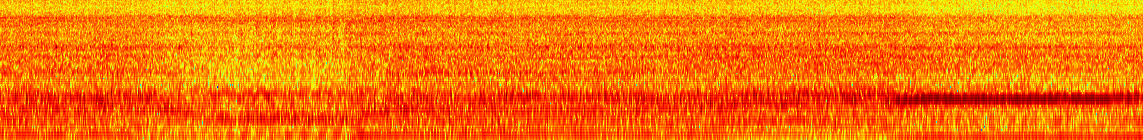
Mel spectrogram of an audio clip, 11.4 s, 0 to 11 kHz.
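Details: 1997 Mazda MX-5 (Miata) petrol engine, microphone on the radiator: an even idle with a steady low thrum and a thin whistle drifting over it. Something is off, but the cause isn't clear.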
